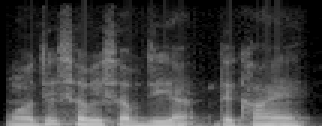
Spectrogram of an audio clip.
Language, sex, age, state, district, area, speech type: Hindi, male, 18-30, Rajasthan, Jodhpur, rural, read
